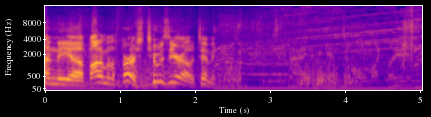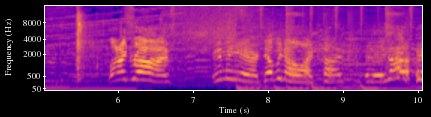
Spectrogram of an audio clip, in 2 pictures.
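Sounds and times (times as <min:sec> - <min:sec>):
faint voices: 0:01.2 - 0:10.0
thin high tone rising in pitch: 0:02.3 - 0:08.6.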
